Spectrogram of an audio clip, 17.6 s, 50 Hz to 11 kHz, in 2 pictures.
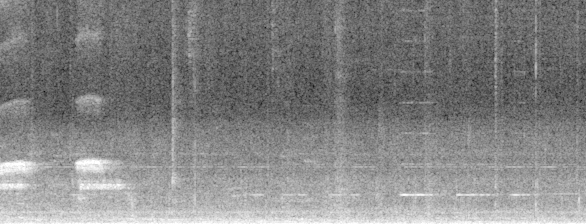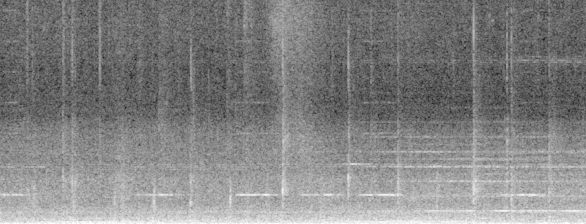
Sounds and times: walking in the MRT stations 0.0 - 17.5

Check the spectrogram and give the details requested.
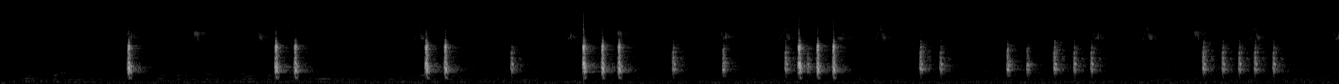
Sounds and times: Bird sounds 0.2 - 3.3
Bird sounds 4.0 - 13.3
Frogs chirping 4.2 - 13.0

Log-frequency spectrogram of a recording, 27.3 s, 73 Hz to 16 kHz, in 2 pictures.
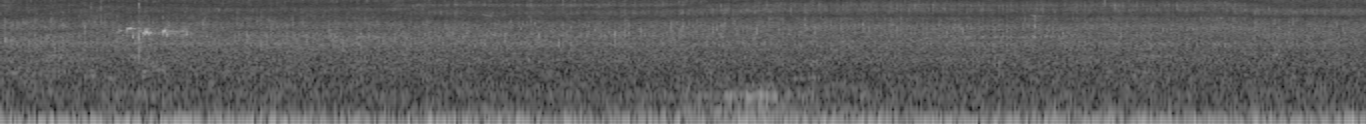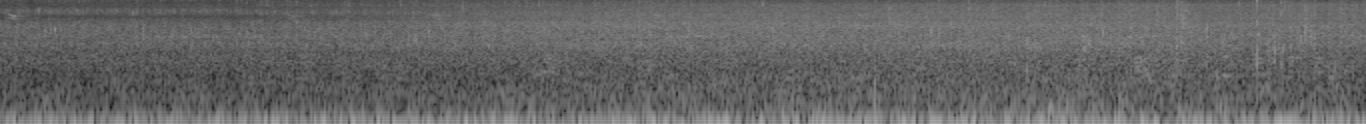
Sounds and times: Stream 0.0 - 27.3
wind in trees 0.0 - 27.3
voices 18.0 - 27.3
Acorns falling in the woods 24.6 - 27.3

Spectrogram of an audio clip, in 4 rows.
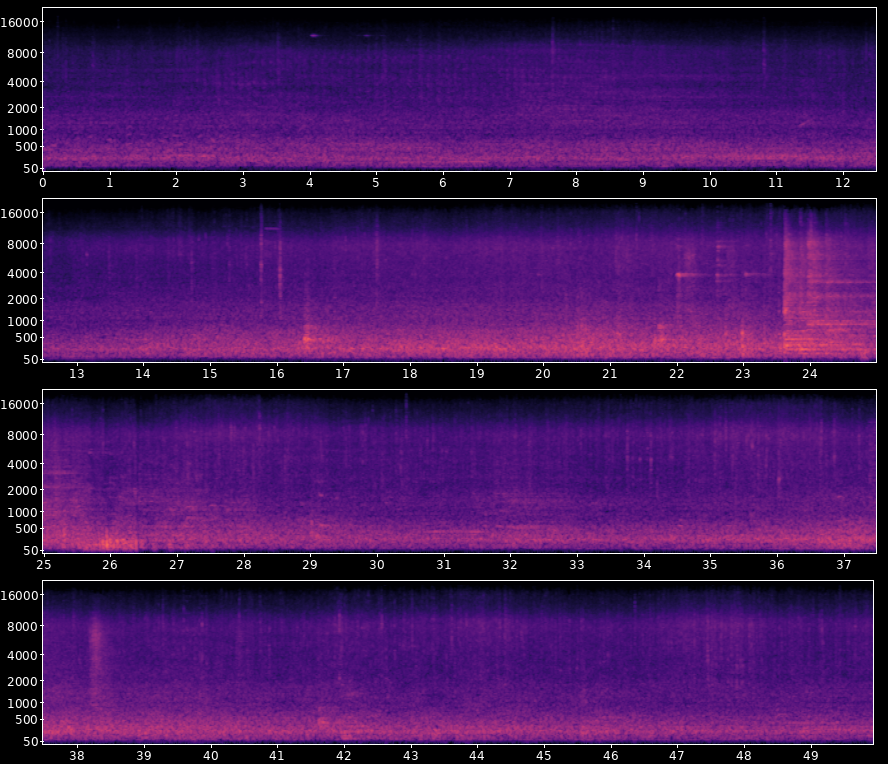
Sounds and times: Storm Eunice 11.2 - 49.9

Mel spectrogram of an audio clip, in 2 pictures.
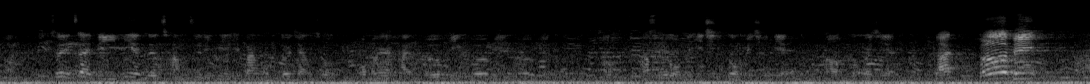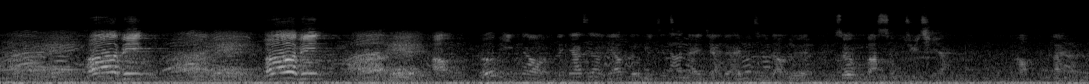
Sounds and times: Speech 0.0 - 14.4
Speech 15.1 - 21.7

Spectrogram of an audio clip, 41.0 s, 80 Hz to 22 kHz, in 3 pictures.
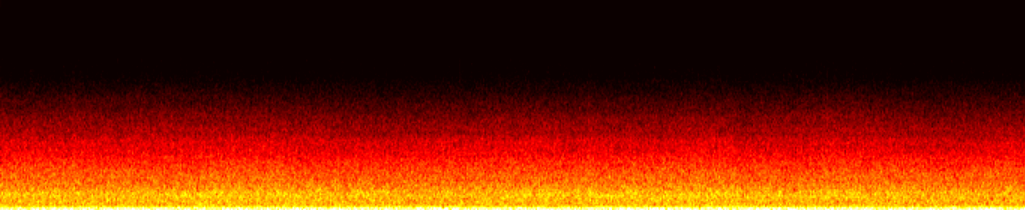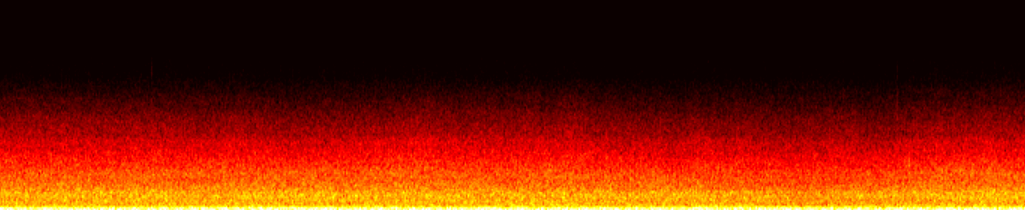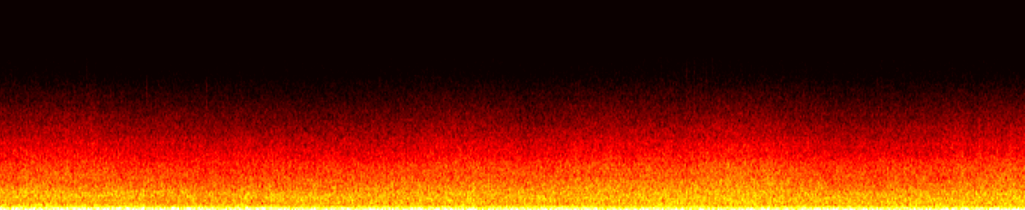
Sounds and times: Water rolling continuously over the weir 0.0 - 41.0

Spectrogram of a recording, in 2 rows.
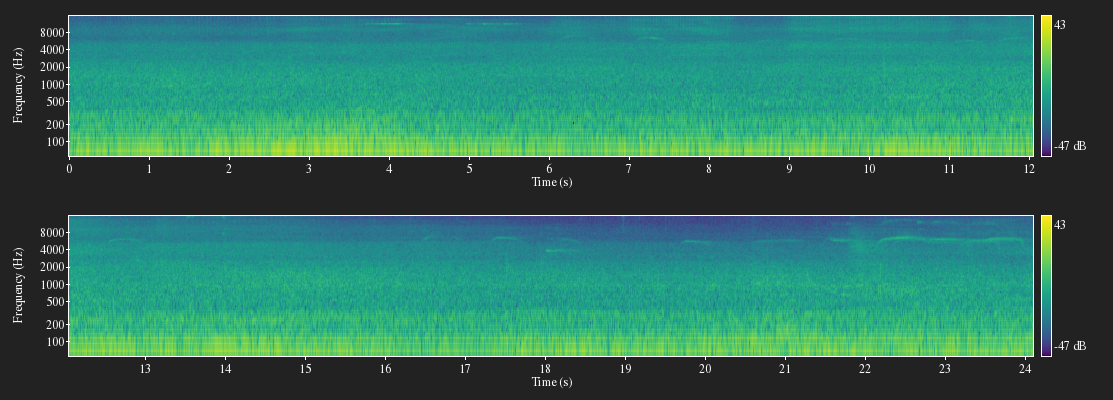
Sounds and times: trams 0.0 - 24.1

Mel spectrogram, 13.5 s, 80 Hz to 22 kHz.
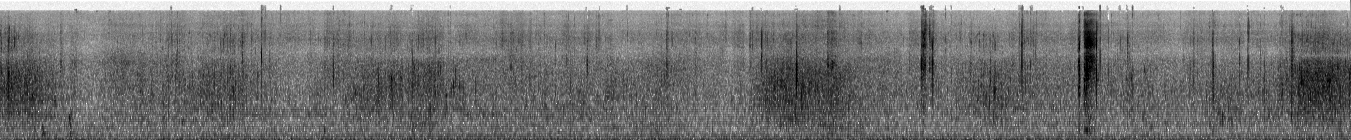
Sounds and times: walk on the spur 0.2 - 13.4

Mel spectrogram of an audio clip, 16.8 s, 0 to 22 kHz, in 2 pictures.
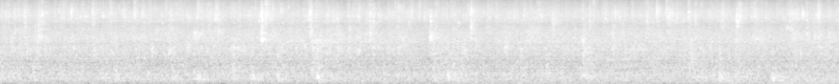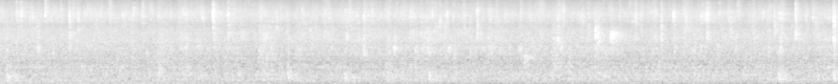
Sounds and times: Rain 0.0 - 16.7

